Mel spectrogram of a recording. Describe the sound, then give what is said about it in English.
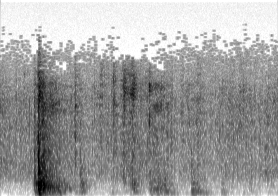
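The door of a shack in the woods slams shut with a heavy, loud thud, followed by several quieter clunks and scrapes as the bolt is worked into place, with no voices. “Bolt the door”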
